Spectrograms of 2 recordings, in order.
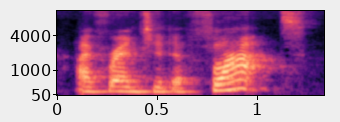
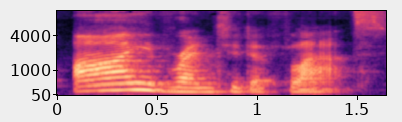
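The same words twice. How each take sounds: First: The stress falls on the word flat. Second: The stress falls on the word I've. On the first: It is a flat, not a house. "it's not a house, it's a flat" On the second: The speaker did it, not someone else. "not my parents, not my partner, but me"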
